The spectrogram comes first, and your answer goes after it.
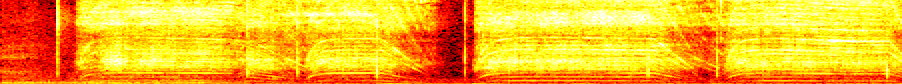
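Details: Tiny whoop drone with the canopy back on, after the ESCs were reflashed and the board was cleaned of a solder blob near the FETs: repeated bursts of high whirring climb and fall smoothly without grinding or stutter, and the motors spin up normally.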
